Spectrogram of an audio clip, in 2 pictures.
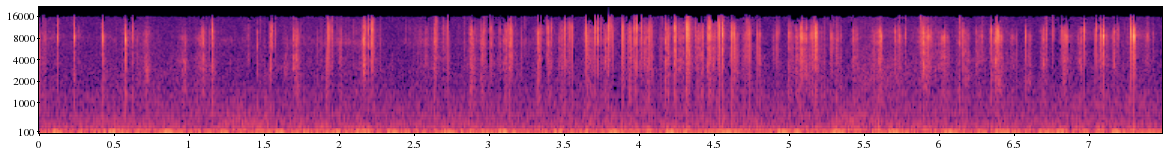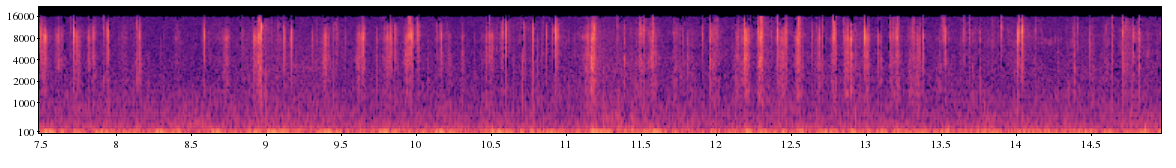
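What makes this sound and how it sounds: A black wooden segmented bracelet with white stars is held in both hands while long nails tap and scratch its segments and bend it so the pieces click together. Dense, irregular bursts of short, bright clicks and scratchy ticks run steadily throughout, with a faint low rumble underneath.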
